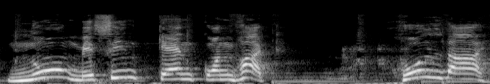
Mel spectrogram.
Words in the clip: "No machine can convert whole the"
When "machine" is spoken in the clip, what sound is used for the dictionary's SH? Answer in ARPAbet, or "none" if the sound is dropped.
S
